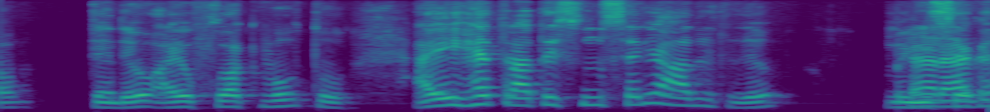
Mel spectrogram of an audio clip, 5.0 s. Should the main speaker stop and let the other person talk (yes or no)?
yes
